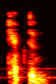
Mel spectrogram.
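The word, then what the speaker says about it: Kapton: It's actually just so you know, Adam, it's spelt K-A-P-T-O-N, Captain.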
